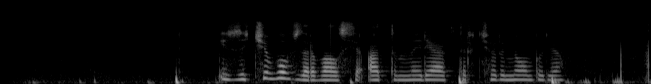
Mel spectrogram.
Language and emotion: Russian, neutral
